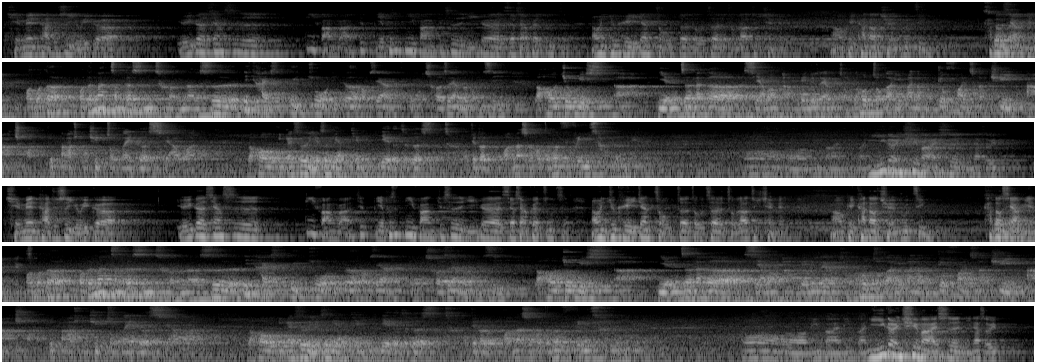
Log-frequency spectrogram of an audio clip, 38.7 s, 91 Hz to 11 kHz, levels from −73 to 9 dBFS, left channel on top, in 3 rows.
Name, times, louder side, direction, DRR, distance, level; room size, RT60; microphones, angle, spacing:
voice 1, 0.0-1.5 2.2-3.3 3.8-10.1 10.3-11.7 12.3-13.4 35.1-38.2, right 5 dB, 65° right, 10 dB, 0.4 m, -33 dB
sound 1, 7.0-22.4, right 1 dB, 30° right, 0.7 m, -50 dB
voice 2, 12.3-12.7 13.2-28.3 28.9-33.8, left 1 dB, 40° left, 0 dB, 1.0 m, -30 dB
sound 2, 21.5-37.4, equal, 80° right, 1.8 m, -41 dB
7.2 x 6.9 x 4.7 m, 2.3 s
head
